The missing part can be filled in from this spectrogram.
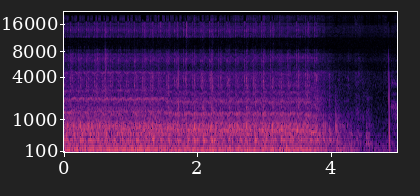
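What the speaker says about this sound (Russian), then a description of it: "И так строчим до конца." Sewing machine stitching a seam on a simple four-panel elastic-waist skirt, a steady close mechanical whirring hum that slows and stops near the end.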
